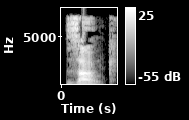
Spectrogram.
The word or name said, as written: zonk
